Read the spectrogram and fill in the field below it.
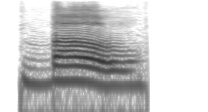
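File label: "bow", American English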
